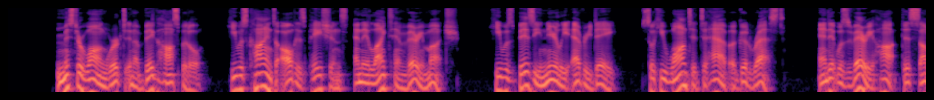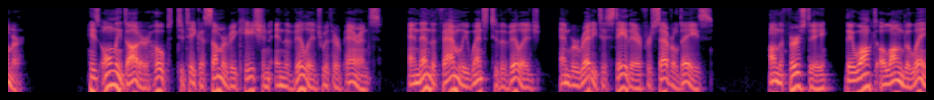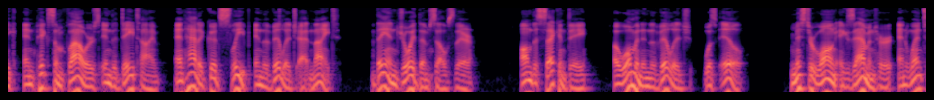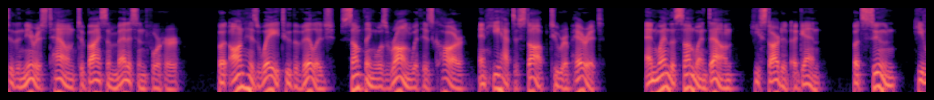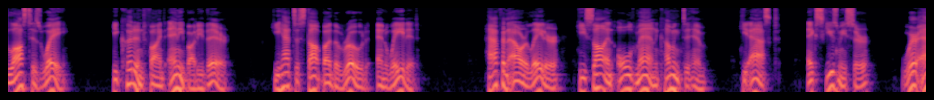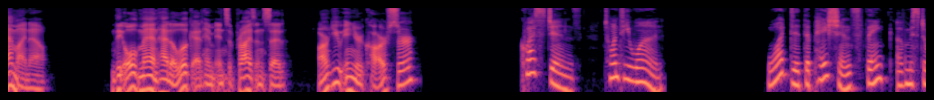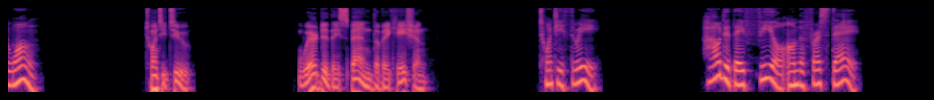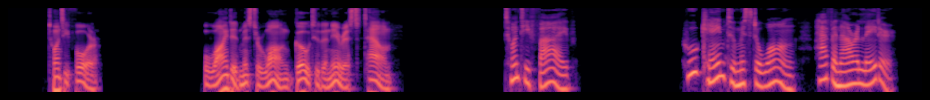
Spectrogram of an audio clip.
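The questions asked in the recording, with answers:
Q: What did the patients think of Mr. Wong?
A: They liked him very much; he was kind

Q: Where did they spend the vacation?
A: In the village

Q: How did they feel on the first day?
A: They enjoyed themselves

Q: Why did Mr. Wong go to the nearest town?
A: To buy some medicine for an ill woman

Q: Who came to Mr. Wong half an hour later?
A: An old man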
